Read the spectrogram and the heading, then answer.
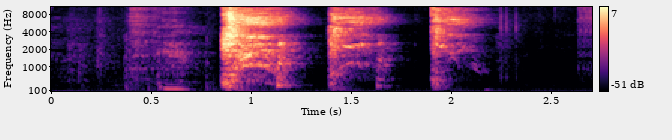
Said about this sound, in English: I need to cough. Hold on.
